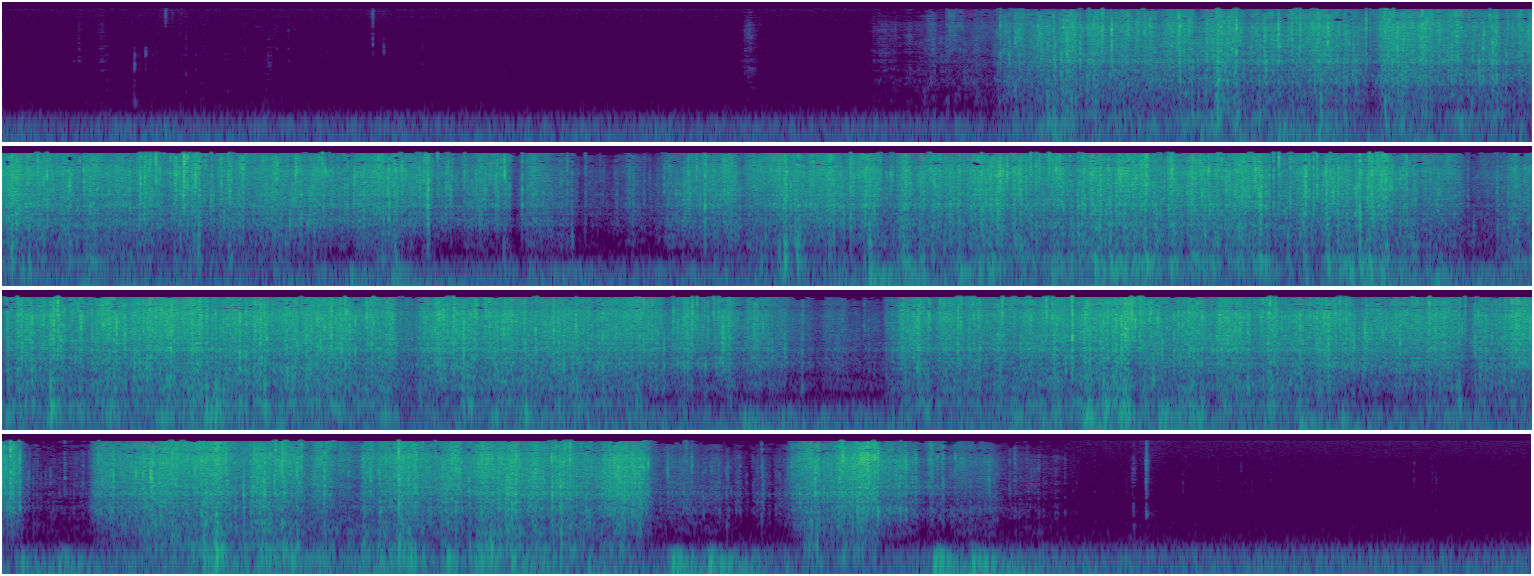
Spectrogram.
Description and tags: Crumpling of an empty pharmacy paper bag I made in an audio booth.
Recorded in Learning Audio Booth
It was recorded on a Yeti Mic
Picture was taken on my phone.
